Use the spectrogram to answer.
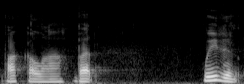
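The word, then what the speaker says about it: baccalà: a fish in that you said it right baccala but we didn't like it and it was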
